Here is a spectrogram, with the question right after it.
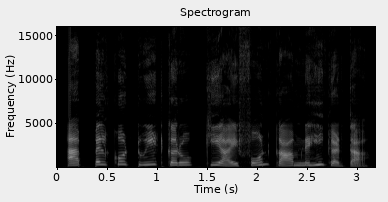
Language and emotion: Hindi, neutral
